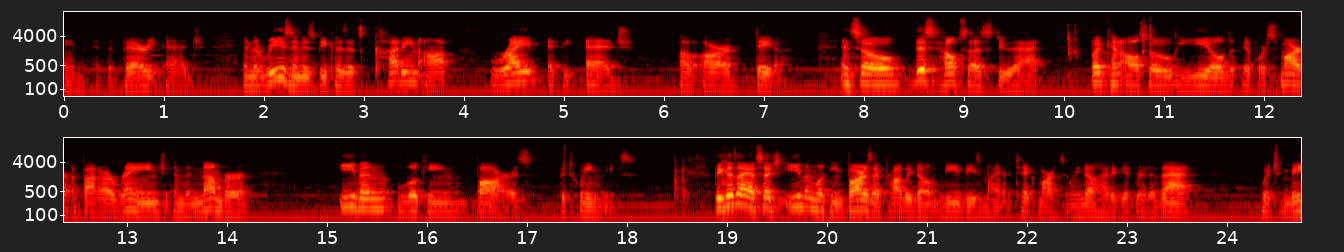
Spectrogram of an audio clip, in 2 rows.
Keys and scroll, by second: 10.1 1, 10.8 Return.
